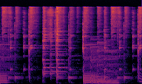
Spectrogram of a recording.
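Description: A small banjolele strummed and plucked, bright twangy chords in a quick rhythmic pattern with sharp attacks and short ringing decays, close and clear with no talk.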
